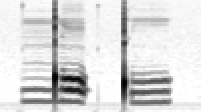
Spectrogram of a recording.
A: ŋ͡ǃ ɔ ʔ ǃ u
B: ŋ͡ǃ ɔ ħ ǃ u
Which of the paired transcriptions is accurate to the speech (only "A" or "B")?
A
